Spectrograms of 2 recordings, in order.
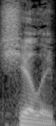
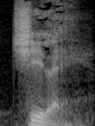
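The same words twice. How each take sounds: First: The vowels are said in an anglicized way. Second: The I and E vowels are sounded out distinctly. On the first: The speaker calls it wrong. "I always say Chile" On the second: The speaker calls it right. "but I guess it's Chile. Get the pronunciation right on the I and the E"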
